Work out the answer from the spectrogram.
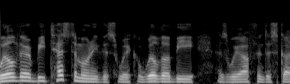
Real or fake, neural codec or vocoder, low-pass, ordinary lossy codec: fake; codec, 16 kHz, 4 kbps, X-Codec, WavLM features, trained on Multilingual LibriSpeech; 7.2 kHz; Opus, 24 kbps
